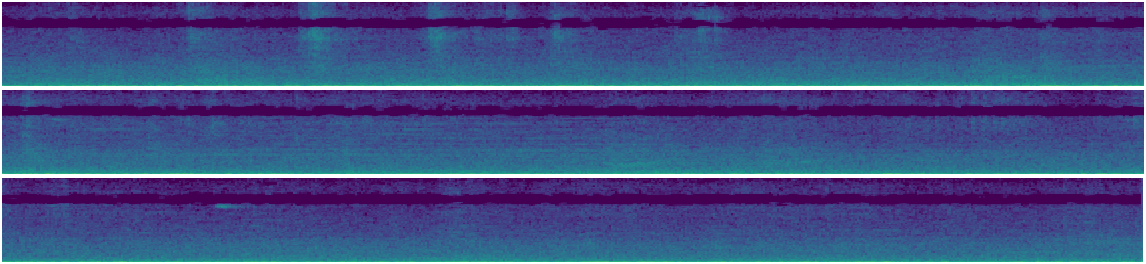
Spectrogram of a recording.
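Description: Norfolk Southern double-stack intermodal freight train rolling past close by: a steady low rumble of the container cars on the rails, with a few faint clicks near the start.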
